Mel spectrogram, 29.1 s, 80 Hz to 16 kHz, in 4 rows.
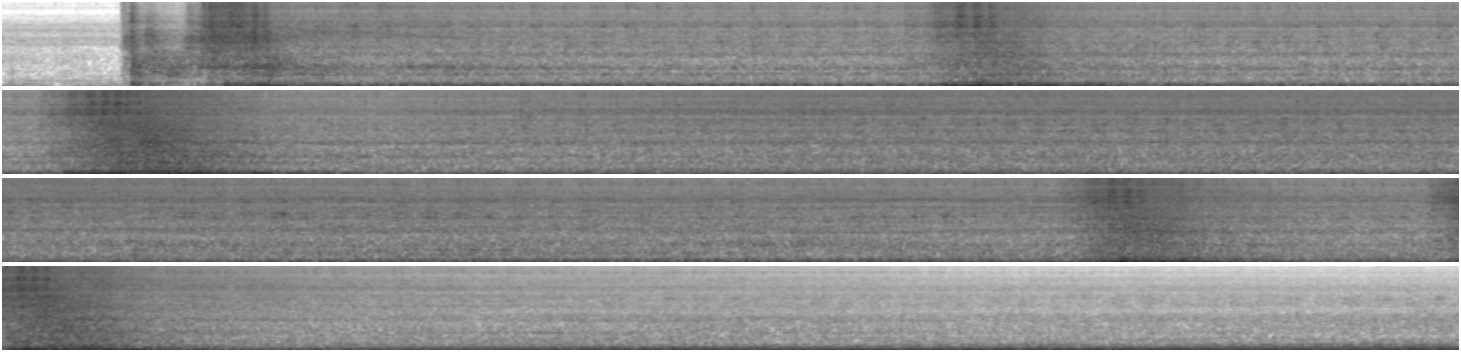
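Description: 1959 Pontiac V8 with three carburettors (Tri-Power) starting about half a second in, then idling, with four quick throttle blips that rev it up and let it fall back. Near the end the idle grows deeper and louder.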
